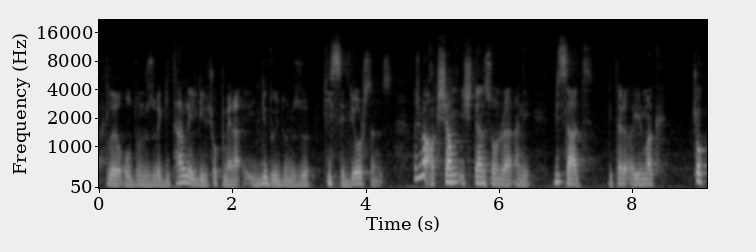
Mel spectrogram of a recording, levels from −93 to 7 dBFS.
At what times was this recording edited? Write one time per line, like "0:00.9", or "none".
none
